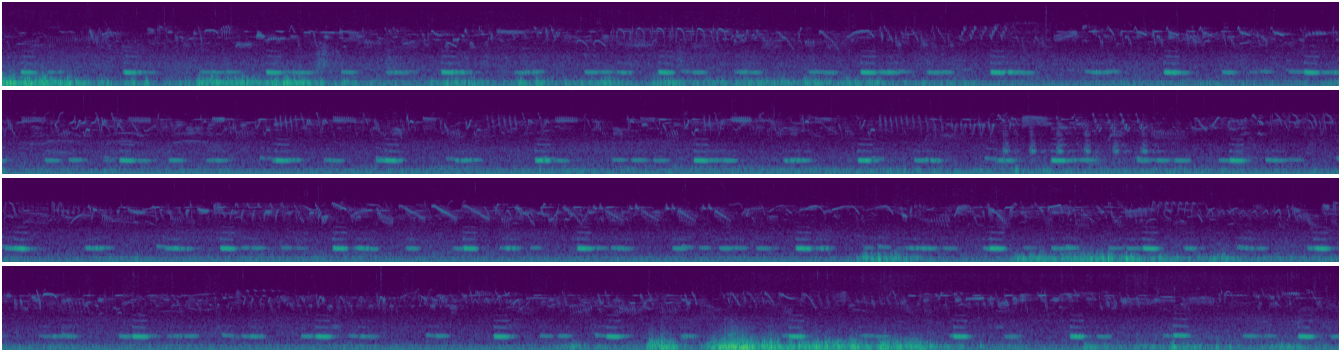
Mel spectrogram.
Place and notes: Morasko, pond near Poligonowa road - pond life and military
no idea what sort of animal makes the continuous, pulsating, whining sound. it stopped immediately as i made a step forward and got back on sounding again as i back retreated. a military helicopter mixes in later in the recording.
